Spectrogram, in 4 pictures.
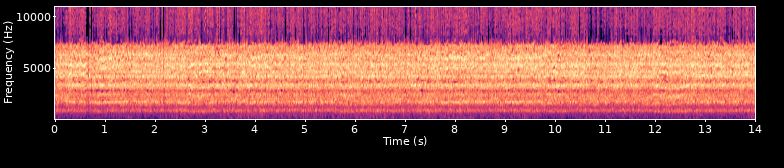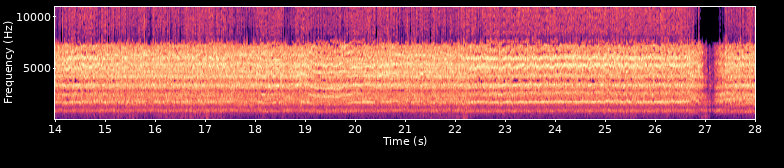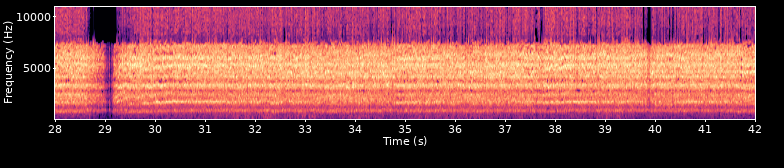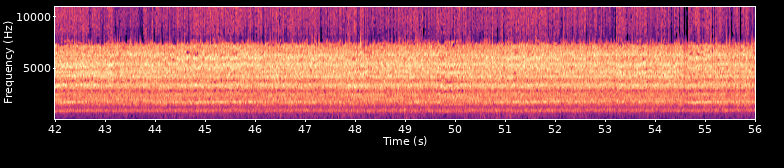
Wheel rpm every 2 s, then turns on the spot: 230, 230, 240, 230, 230, 230, 230, 230, 240, 230, 230, 220, 210, 160, 150, 220, 230, 220, 230, 230, 230, 230, 230, 230, 220, 230, 240, 230.
none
